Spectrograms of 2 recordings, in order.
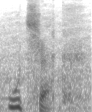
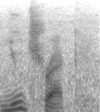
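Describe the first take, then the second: First: The name is said in original Dutch style. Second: The name is said in local Brooklyn style. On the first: The speaker calls it right. "Its correct pronunciation is Utrecht" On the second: The speaker calls it wrong. "That's how we pronounce it here in Brooklynese"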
